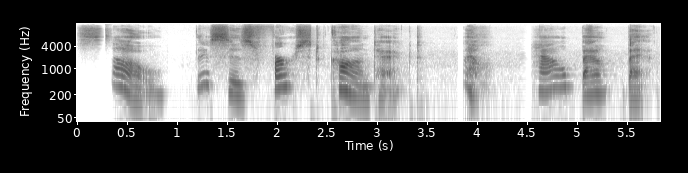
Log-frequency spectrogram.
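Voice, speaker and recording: Slow-paced, lilting, plain-spoken woman acted by a woman. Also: fairly high pitch, very animated, a bit bright, full character voice. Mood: friendly, delighted. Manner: chatty, encouraging. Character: friendly, plain-spoken woman answering a phone call. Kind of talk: table read of a science fiction story.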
